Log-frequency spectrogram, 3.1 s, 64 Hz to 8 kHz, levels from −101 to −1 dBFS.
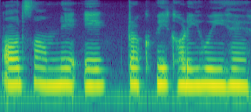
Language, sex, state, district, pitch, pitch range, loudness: Hindi, female, Chhattisgarh, Raipur, 210 Hz, 205-210 Hz, -14 LUFS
